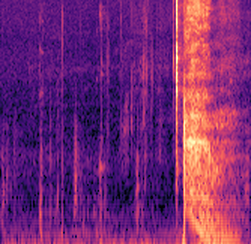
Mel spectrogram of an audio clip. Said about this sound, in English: Hold on, let me take a sip because my throat's kind of jacked up right now.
